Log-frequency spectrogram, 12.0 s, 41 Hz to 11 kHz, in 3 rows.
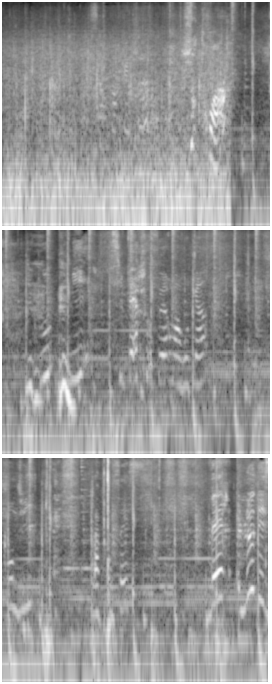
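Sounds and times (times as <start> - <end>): vehicle road noise: 0.0 - 12.0
wind buffeting microphone: 0.0 - 12.0.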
